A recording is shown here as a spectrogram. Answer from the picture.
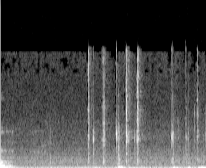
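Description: Computer keyboard keystrokes, a quick run of faint clicks in the second half as a short word is typed.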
